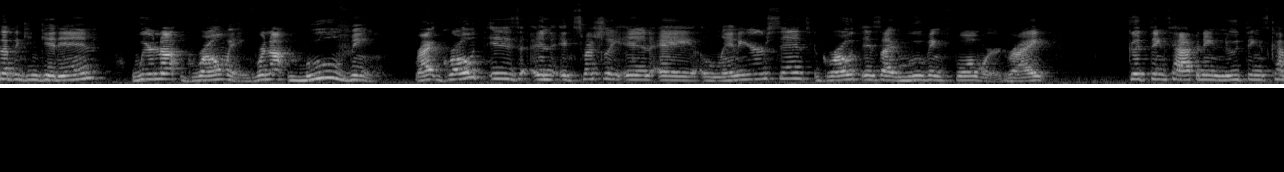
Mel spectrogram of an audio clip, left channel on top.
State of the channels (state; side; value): silent; right; digital silence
